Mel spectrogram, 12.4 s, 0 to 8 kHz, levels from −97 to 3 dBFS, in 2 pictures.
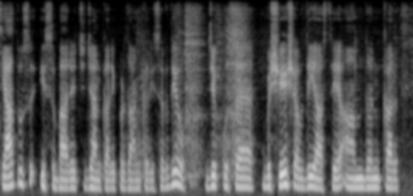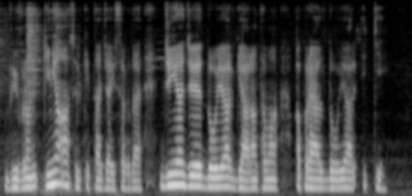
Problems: background sounds at intervals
